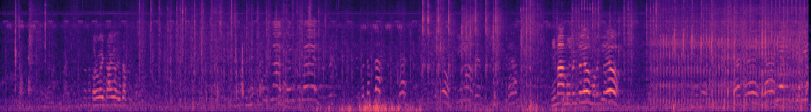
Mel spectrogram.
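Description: Soldiers crawl and scramble through the grass, rustling.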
